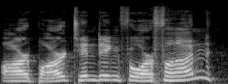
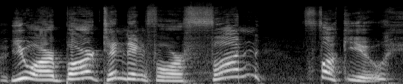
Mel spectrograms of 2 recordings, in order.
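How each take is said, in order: First: Mock disbelief. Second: High, loud, slow disbelieving whine; incredulous mocking. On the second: Mocking the coworker's claim of bartending for fun, loud slow sneer. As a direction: drag it out in mock outrage.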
